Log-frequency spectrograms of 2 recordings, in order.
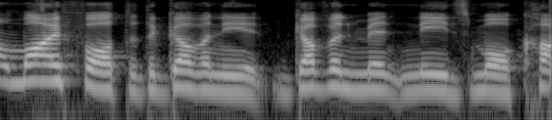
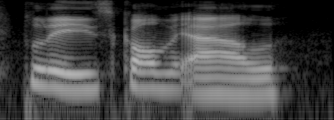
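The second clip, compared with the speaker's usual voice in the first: put-on, attempted British accent. Reading a script, playing Alan speaking to a nurse, attempted British accent. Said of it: "I'm supposed to be talking British".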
